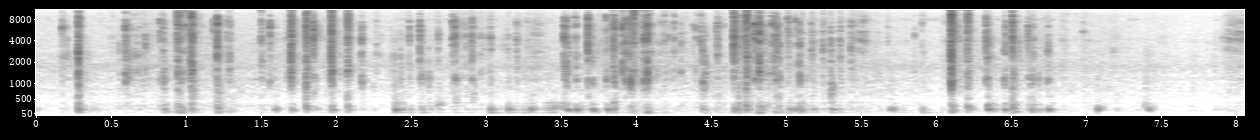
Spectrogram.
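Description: Typing on a computer keyboard: quick, irregular keystroke clicks, thinning out near the end.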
